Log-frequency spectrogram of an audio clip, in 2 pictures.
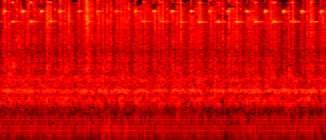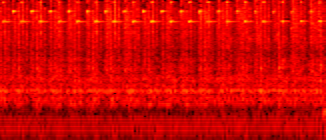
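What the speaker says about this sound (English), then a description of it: "Good back stitching here again." A sewing machine back stitches steadily through fabric while sewing a face mask, a continuous close mechanical whir with a fast even needle rattle and no pauses.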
